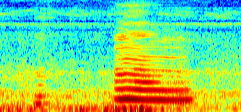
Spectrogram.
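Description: A honeybee buzzes past around a beehive for about half a second, a steady droning hum that cuts off abruptly, with quiet outdoor background before and after and no talking.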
